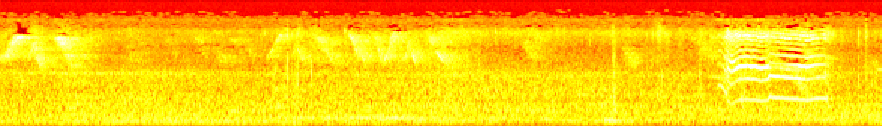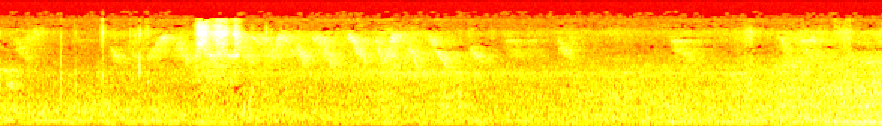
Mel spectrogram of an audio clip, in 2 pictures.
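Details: A feral, pregnant tabby cat, due to give birth in a few days, gives one short wavering meow of about a second while being fed outdoors; faint distant bird chirps and steady hiss beneath.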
